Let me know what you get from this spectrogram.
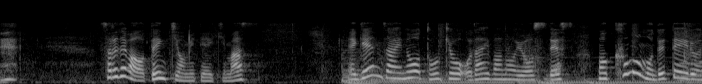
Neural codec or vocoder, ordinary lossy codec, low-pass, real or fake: none; none; 7.2 kHz; real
